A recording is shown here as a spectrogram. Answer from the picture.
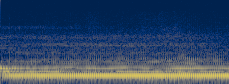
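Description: Church music: a keyboard chord held steady, organ-like, with no attack or decay.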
